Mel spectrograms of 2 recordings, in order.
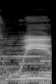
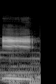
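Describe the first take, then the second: First: It begins with a w sound. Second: It begins directly with a vowel. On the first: This is the old reading that no longer exists. "instead of pronouncing it as we" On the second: This is the reading used today. "they pronounce it as e"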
